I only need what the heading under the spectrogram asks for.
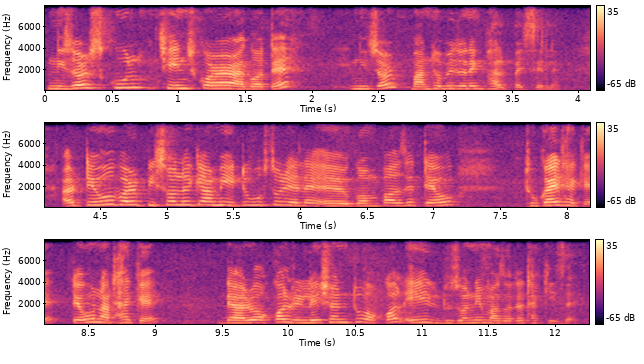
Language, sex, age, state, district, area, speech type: Assamese, female, 30-45, Assam, Nalbari, rural, spontaneous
